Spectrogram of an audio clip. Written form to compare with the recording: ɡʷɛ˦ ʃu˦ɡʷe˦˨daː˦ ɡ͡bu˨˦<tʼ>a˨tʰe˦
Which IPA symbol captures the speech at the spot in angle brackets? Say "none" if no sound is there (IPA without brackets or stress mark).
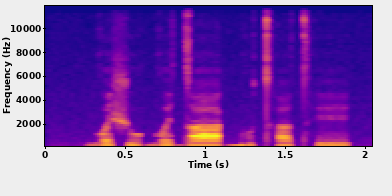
tʰ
